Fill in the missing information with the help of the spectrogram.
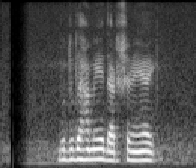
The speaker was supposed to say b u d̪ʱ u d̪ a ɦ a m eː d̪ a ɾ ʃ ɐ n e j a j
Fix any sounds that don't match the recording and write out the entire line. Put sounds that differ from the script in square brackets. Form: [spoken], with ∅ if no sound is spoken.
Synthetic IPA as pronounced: b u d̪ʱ u d̪ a ɦ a m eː d̪ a ɾ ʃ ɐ n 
